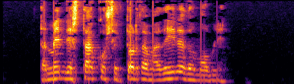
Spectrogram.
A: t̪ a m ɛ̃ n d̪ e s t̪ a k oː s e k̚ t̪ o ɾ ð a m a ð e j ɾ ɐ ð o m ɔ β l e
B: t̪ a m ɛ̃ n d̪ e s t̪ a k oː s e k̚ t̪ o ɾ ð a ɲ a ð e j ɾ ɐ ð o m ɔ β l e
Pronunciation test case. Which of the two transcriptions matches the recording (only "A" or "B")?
A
